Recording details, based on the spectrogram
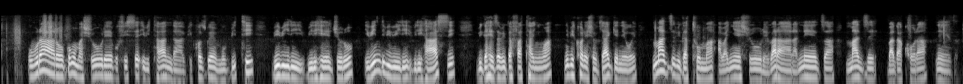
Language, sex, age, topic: Rundi, male, 18-24, education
